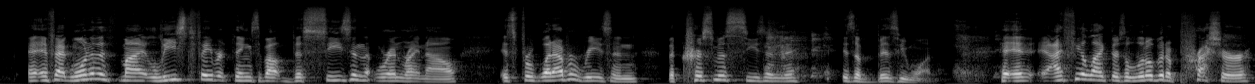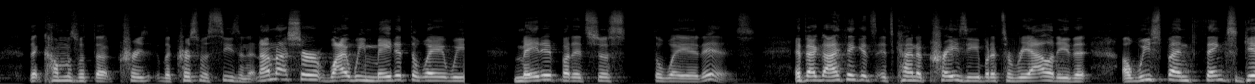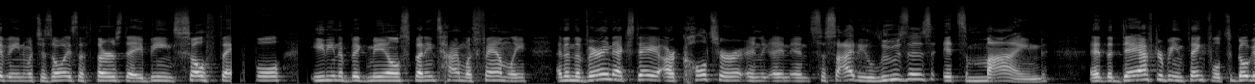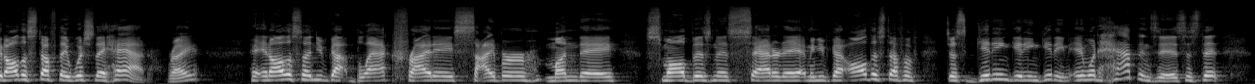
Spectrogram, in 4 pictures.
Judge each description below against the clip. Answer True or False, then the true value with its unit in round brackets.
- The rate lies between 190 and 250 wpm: True (195 wpm)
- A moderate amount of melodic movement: True (3.2 semitones)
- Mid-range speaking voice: True (180 Hz)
